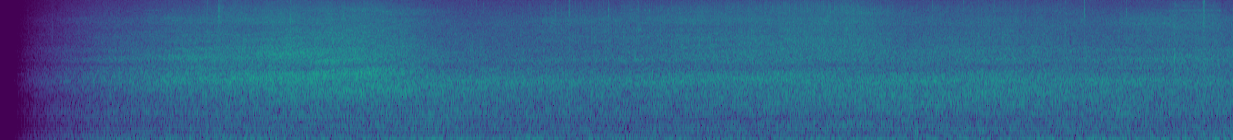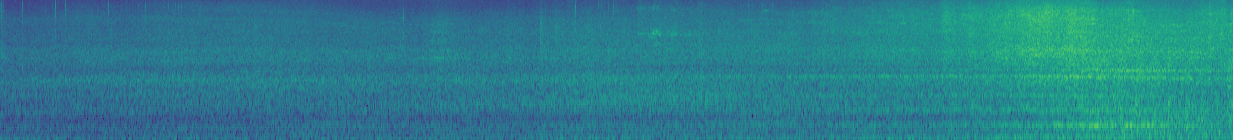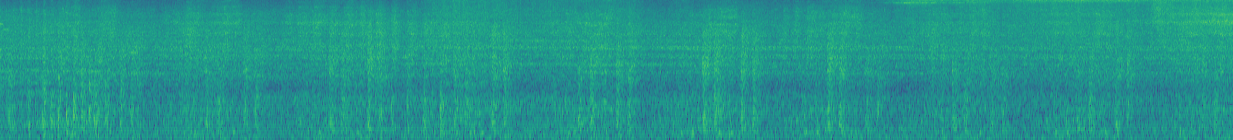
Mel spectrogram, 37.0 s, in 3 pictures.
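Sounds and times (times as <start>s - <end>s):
locomotive approaching: 1.6s - 36.9s
locomotive whine: 17.7s - 36.9s.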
